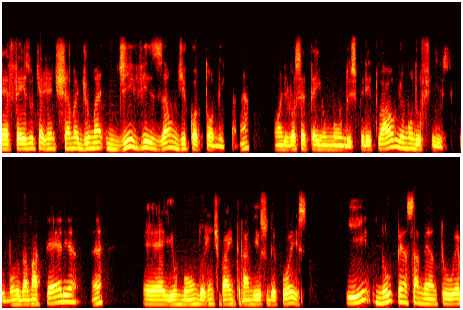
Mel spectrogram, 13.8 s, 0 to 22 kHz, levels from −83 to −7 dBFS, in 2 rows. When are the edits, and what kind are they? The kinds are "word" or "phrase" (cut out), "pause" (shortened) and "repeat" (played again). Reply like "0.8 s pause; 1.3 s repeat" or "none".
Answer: none

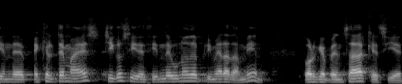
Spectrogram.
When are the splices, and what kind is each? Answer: none

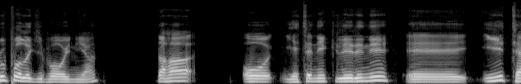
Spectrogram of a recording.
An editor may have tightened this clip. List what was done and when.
4.0 s pause

